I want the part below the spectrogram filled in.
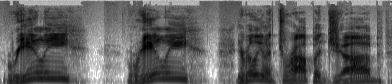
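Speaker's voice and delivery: high-pitched, drawn-out disbelief; incredulous. Real, not acted. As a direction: question it slowly, pitch shooting up. Disbelief at her quitting.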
